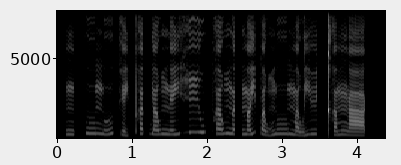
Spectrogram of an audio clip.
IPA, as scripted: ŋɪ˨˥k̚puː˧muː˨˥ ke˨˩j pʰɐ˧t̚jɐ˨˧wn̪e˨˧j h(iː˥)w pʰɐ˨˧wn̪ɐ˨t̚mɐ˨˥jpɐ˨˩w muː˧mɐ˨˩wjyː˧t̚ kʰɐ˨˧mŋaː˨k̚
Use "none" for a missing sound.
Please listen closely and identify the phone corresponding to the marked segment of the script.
iː˥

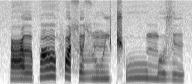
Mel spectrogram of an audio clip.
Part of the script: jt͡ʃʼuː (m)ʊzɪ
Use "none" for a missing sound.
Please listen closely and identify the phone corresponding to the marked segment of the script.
m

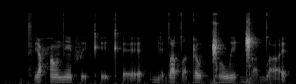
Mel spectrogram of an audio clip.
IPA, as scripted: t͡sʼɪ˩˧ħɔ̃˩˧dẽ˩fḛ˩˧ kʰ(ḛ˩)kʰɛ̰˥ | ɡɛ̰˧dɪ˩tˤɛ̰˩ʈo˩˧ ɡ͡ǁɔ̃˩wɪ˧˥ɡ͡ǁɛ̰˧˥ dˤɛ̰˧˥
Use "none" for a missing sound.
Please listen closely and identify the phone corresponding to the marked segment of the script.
ḛ˧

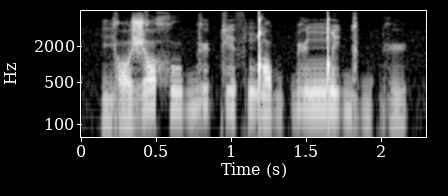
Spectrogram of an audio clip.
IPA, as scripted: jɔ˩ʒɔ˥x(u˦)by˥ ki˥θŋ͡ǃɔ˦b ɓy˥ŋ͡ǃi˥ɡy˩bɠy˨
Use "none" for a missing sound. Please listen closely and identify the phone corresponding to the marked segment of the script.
u˦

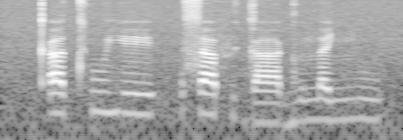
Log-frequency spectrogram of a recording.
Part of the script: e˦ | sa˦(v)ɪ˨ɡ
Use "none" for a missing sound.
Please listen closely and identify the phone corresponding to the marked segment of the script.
f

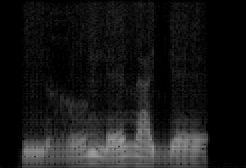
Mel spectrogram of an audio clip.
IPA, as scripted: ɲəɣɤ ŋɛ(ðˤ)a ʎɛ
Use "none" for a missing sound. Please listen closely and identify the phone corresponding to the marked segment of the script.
ð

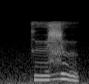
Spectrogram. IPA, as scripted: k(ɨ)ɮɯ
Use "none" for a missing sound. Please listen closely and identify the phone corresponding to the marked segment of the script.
ɨ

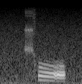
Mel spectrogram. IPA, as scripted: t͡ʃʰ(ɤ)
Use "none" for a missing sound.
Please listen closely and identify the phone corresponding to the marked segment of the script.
o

